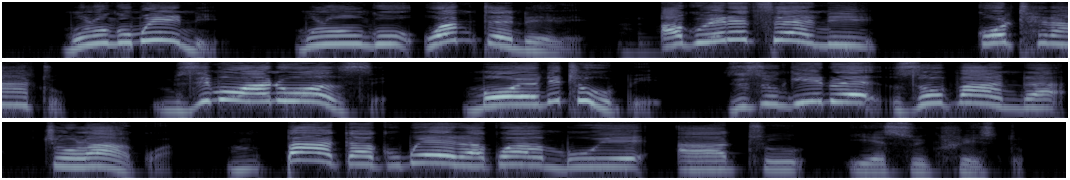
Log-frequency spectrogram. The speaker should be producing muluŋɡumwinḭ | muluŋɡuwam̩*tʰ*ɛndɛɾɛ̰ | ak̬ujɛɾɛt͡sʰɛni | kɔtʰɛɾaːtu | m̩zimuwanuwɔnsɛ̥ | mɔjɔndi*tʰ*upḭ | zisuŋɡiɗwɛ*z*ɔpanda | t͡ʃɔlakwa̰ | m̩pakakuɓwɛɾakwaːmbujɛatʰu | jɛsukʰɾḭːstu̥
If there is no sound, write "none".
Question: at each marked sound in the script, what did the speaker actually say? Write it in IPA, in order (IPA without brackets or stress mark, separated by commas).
t, tʰ, z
